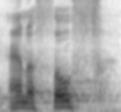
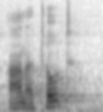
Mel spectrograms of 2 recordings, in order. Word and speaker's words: Anathoth: That looks like it would be Anathoth, but I will tell you that the TH hardens and you don't do it we would do a TH. So that's actually to be pronounced Anatot.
